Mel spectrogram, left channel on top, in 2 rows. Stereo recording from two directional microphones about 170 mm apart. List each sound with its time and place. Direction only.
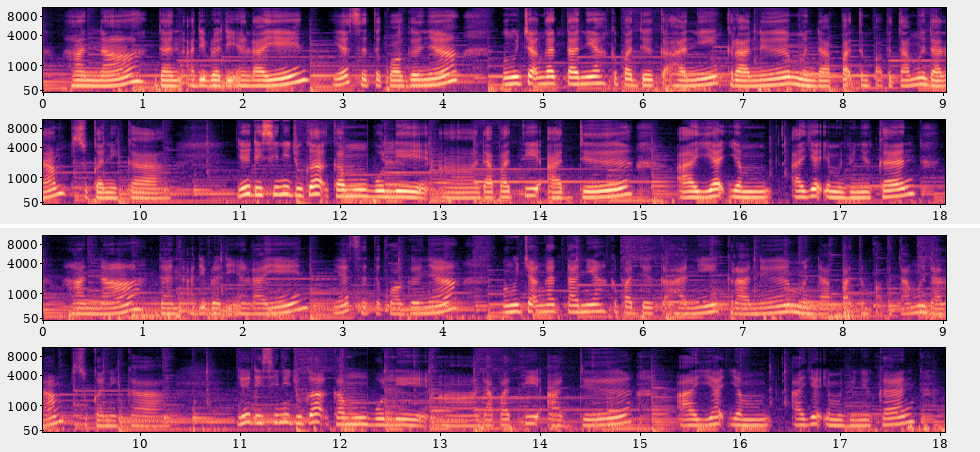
0.3 s speech: 35° left (ahead or behind)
